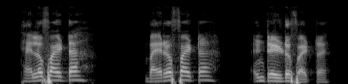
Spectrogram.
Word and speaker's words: टेरिडोफाइटा: Division 3 टेरिडोफाइटा, इसमें पे silent रहता है इसलिए इसको बोलते हैं टेरिडोफाइटा।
